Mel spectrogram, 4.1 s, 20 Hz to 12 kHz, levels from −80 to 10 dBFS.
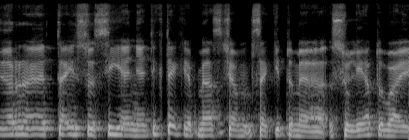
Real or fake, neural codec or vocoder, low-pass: fake; vocoder, 44.1 kHz, 128 mel bands every 512 samples, BigVGAN v2; 10.8 kHz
